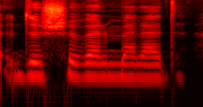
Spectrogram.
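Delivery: plain reading voice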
